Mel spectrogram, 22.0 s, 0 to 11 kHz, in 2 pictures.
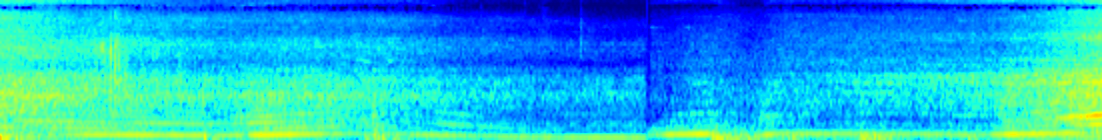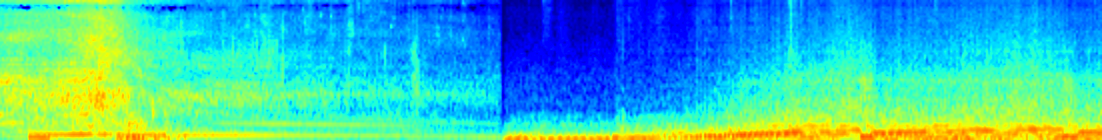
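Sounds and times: car engine and exhaust under load: 0.0 - 22.0
tyre and wind noise: 11.1 - 18.2.

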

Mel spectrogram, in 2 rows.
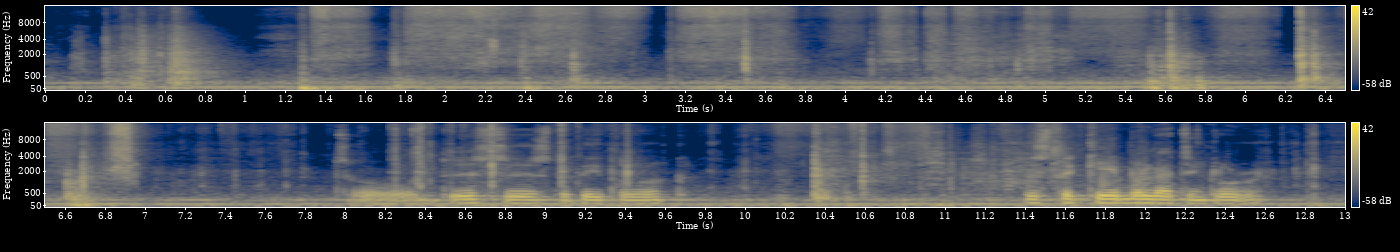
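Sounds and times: paper and packaging rustling: 6.8 - 11.9.

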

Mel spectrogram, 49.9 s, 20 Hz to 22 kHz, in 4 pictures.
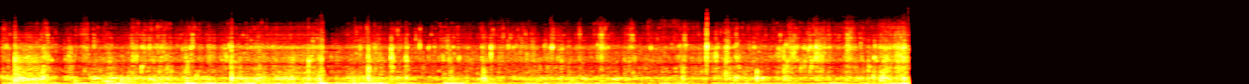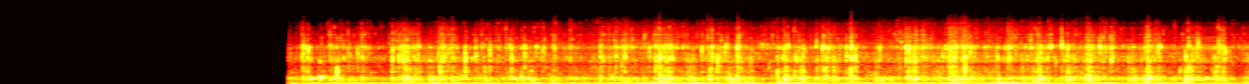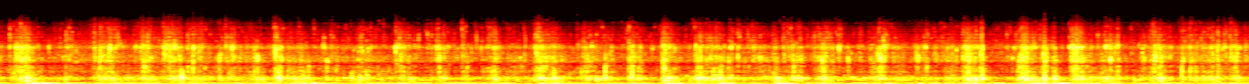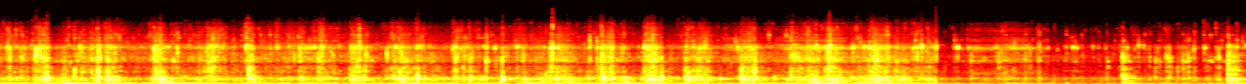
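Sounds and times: water splashing against hull: 0.0 - 9.1, 15.4 - 49.9
wind rumble on microphone: 0.0 - 9.1.

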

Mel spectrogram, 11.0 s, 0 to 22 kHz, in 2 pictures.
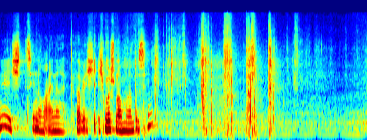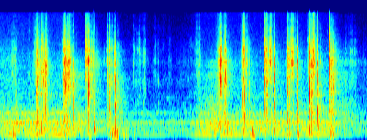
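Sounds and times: cards rustling while shuffled: 1.9 - 11.0
crisp card flicks: 6.0 - 7.4, 8.8 - 10.7.

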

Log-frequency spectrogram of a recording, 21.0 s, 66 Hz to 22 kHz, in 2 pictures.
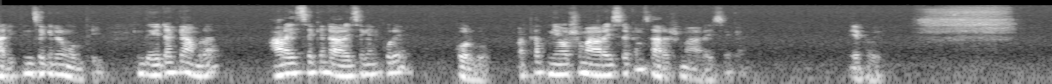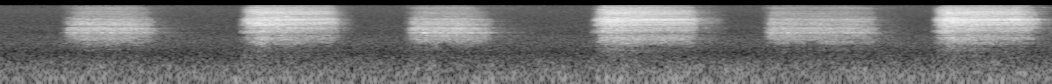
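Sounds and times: deep breathing through nose: 9.1 - 10.3, 11.1 - 21.0.

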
